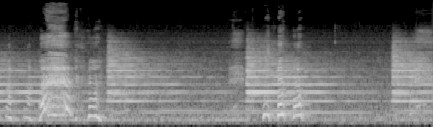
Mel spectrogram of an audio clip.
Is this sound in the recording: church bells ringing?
yes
